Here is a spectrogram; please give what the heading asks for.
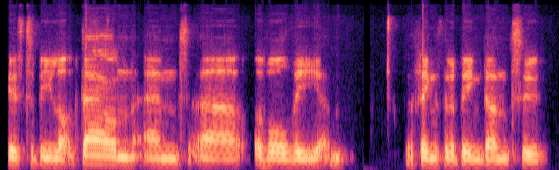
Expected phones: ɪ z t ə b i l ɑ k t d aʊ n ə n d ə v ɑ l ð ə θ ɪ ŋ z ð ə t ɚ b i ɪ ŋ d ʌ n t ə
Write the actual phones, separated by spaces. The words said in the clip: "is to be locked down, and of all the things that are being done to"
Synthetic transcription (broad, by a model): ɪ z t ə b i l ɑ k d aʊ n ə n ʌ ə v ɑ l ð ə θ ɪ ŋ z ð ə t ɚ b i ɪ ŋ d ʌ n t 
